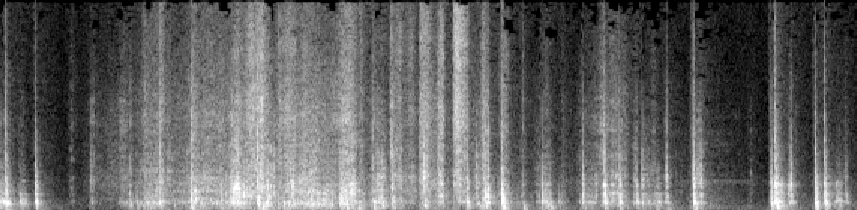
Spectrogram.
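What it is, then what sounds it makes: Cardboard box. Long nails tap quickly on the lid and edges of a small, closed, hollow brown kraft cardboard gift box held up in both hands. Dry, bright clicks with a hollow knock die away almost at once. They start sparse, blur into a dense rapid flurry through the middle, then thin out to scattered taps with a final quick burst.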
